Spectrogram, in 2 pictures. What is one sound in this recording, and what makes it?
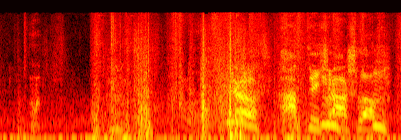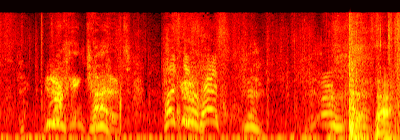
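Punches land with heavy thuds in a scuffle.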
